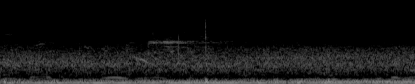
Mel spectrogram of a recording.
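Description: Outdoor sports-field ambience: faint, distant shouts from players over a steady low rumble, with a short, faint high tone about halfway through.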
